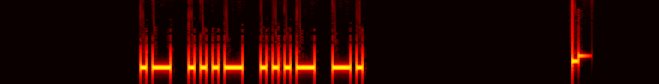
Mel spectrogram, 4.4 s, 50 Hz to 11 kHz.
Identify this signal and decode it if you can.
Morse code, heard as a keyed tone, about 30 wpm, 700 Hz. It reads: AVVN
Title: All Cut Numbers - 4-Digit 30wpm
